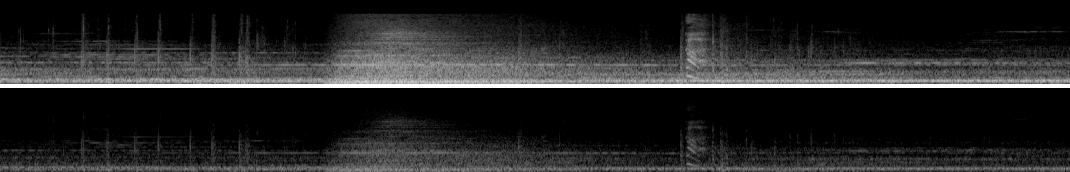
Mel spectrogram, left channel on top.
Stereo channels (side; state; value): right; quieter; 17.1 dB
